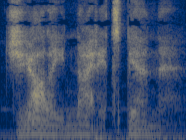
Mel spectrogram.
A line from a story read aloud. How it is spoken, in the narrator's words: he murmured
